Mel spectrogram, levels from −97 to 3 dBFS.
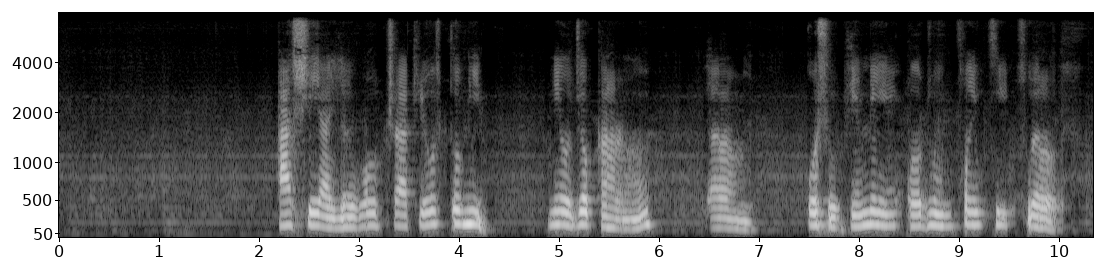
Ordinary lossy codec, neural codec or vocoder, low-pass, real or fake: none; codec, 16 kHz in and 24 kHz out, 0.6 kbps, FireRedTTS-2 codec; 7.2 kHz; fake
